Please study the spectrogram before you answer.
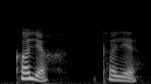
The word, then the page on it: coileach coille: gaelic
